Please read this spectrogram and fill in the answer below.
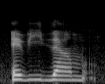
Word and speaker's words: évidemment: Notez que dans les deux cas, on va prononcer a bruyamment évidemment.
